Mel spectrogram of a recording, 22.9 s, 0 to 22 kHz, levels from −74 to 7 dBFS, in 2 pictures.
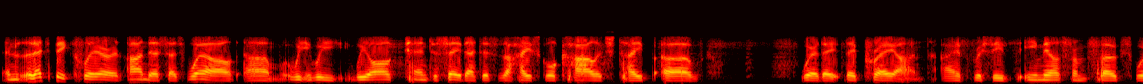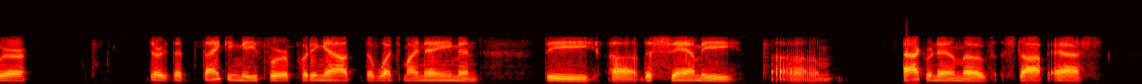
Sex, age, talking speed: male, 40-59, 150 wpm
